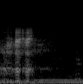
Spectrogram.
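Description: Sheep give a short, faint bleat at a watering place on a riverside game farm near Nylstroom, heard from a short distance against low background hum.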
